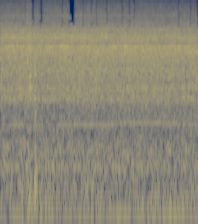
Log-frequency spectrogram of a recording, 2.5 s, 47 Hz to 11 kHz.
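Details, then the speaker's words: 2014 Subaru Forester 2.5L boxer at about 68,000 miles, idling just after new spark plugs (likely its first change) to cure a rough idle at stops. It now gives a steady, even idle hum with no stumbles, so the issue is fixed. "it's not not doing a rough idle or anything right now. So, I think uh we fixed the issue."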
